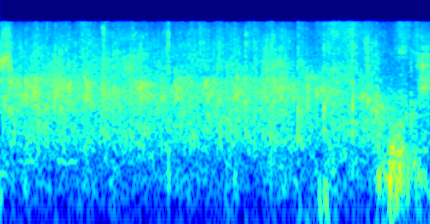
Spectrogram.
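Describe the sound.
Audience applause welcoming a guest speaker at a Sunday morning church service, a steady, sustained wash of many hands clapping throughout with no pauses.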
